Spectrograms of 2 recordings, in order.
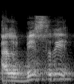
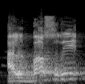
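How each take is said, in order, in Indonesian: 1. Vokal setelah b adalah i. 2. Vokal setelah b adalah a. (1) "Tiga-tiga betul" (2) "Tiga-tiga betul. Tapi yang masyhur Al-Basri"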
